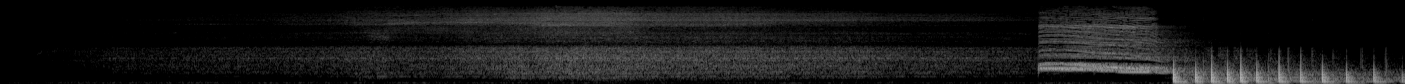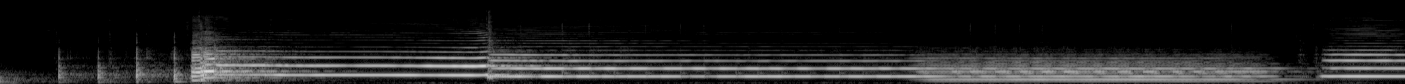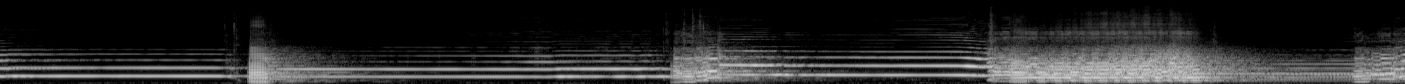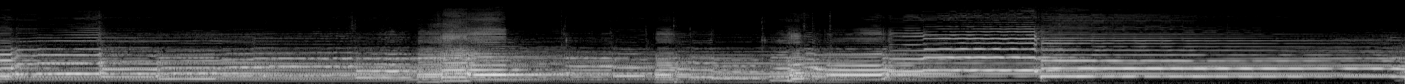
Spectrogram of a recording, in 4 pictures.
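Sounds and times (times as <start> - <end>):
solo bassoon: 15.7 - 56.1.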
